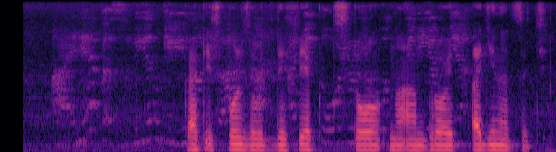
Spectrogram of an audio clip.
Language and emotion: Russian, neutral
